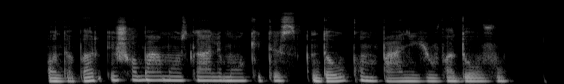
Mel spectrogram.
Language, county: Lithuanian, Tauragė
